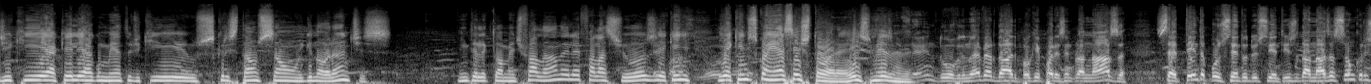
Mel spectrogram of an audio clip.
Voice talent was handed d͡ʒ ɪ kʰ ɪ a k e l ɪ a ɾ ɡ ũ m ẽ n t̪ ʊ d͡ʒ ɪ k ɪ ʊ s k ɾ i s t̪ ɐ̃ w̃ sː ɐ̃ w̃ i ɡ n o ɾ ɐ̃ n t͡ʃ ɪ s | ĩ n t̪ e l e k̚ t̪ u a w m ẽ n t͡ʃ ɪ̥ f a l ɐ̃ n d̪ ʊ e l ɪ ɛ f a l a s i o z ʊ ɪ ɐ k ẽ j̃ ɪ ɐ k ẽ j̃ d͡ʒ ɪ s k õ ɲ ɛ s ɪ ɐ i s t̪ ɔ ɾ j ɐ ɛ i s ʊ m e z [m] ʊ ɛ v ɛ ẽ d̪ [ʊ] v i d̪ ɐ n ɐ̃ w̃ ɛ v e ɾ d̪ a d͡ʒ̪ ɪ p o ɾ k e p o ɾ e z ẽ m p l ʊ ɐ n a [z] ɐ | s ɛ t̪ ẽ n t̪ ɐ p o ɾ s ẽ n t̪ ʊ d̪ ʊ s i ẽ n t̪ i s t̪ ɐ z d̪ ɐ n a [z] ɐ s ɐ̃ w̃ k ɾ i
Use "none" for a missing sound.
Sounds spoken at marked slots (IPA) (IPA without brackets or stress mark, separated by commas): m, u, z, z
